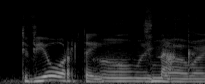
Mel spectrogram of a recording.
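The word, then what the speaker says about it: твёрдый знак: This letter is called Tviordeznak, which means hard sign. The first word of the name of that letter hits the accent on the first syllable. Tviordeznak.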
